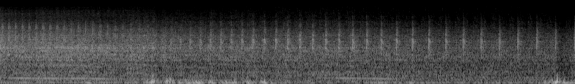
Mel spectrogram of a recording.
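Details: 2008 Jeep Wrangler JK at idle with quick steady ticking, about two to three clicks a second, appearing on start-up; persists after an oil and filter change, cause unknown.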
